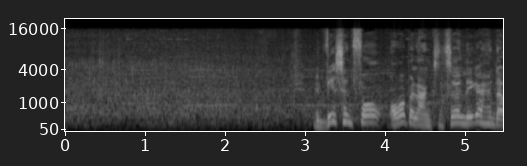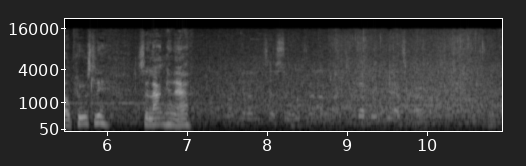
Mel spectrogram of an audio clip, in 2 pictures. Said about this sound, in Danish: Den går ned igennem vegetationen her. Der er heldigvis ikke eller... og, men der ligger lidt store sten nede i vandløbet.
